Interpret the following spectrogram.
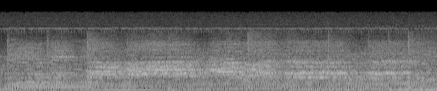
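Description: A large ensemble of voices singing a chorus together in unison over instrumental backing with held low notes.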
